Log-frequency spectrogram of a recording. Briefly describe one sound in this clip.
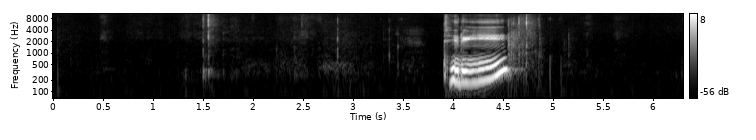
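A paper card rustles softly as it is set down on a sheet of paper.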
